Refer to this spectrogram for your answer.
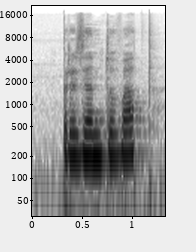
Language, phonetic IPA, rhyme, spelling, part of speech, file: Czech, [ˈprɛzɛntovat], -ovat, prezentovat, verb, Cs-prezentovat.ogg
- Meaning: to present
